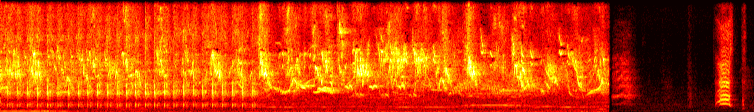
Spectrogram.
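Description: Birds chirping and calling: a fast rattling trill for the first few seconds, then varied high chirps, which stop abruptly about seven and a half seconds in. A single short, sharp animal yelp comes near the end.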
